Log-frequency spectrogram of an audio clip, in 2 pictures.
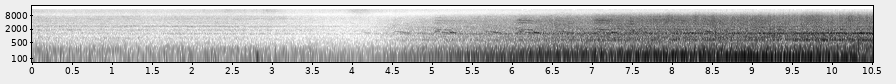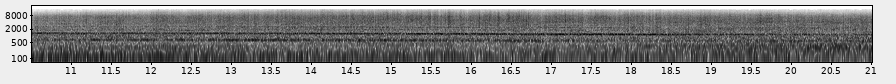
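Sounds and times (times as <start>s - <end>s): diesel locomotive engine drone: 0.0s - 21.0s
high wheel squeal tone: 0.2s - 4.0s, 5.0s - 21.0s
bird calls: 4.0s - 8.6s.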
